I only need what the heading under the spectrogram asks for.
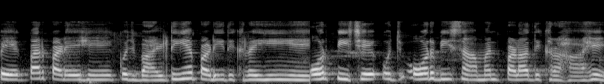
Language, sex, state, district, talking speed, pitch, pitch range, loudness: Hindi, female, Andhra Pradesh, Anantapur, 190 wpm, 225 Hz, 215-245 Hz, -15 LUFS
